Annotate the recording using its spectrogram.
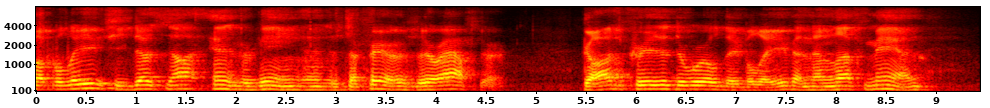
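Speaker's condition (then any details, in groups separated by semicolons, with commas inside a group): Medical condition affecting speech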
